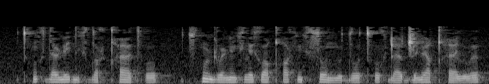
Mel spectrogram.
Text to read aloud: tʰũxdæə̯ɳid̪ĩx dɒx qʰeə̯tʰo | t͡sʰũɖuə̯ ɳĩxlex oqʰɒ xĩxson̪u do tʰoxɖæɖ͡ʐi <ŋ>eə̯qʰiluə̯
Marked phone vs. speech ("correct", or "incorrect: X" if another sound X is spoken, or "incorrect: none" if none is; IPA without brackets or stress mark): incorrect: ɳ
